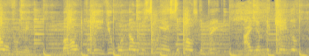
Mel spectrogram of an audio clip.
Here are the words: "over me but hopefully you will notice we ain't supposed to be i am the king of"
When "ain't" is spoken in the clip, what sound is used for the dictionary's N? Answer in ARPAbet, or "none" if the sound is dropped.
N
